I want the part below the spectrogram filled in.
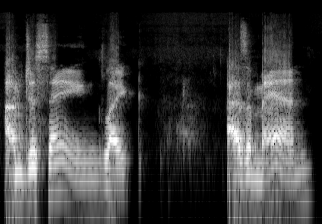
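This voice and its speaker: A man's voice: medium pitch, slow pace, a bit bright, poor audio. A man co-hosting a casual lunchtime chat, playful and sassy, swearing freely. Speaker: podcast co-host; artist.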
